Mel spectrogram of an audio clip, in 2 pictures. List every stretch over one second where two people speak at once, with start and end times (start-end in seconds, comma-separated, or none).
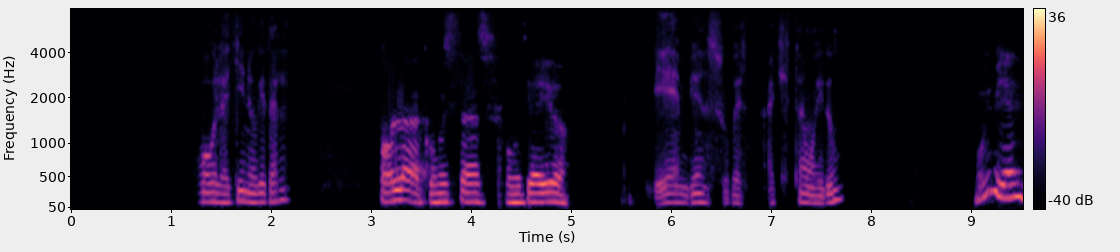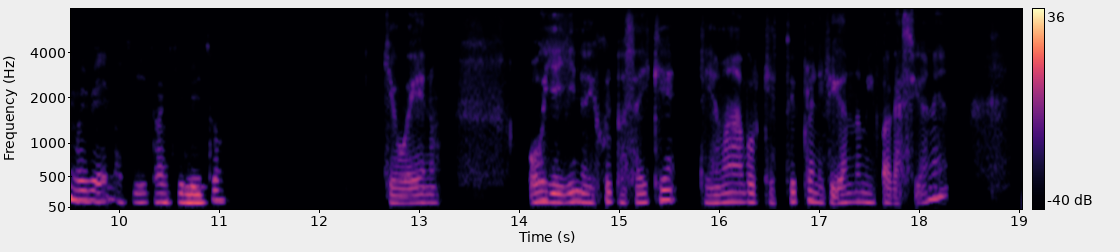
none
